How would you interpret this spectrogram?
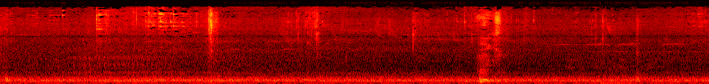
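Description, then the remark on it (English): A few small metallic jingles and clinks of a set of truck keys being handed over, scattered over several seconds above a steady low background rumble, not loud. “If you are looking for your truck, it's up that way, just beyond the trees. You might need these, though.”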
